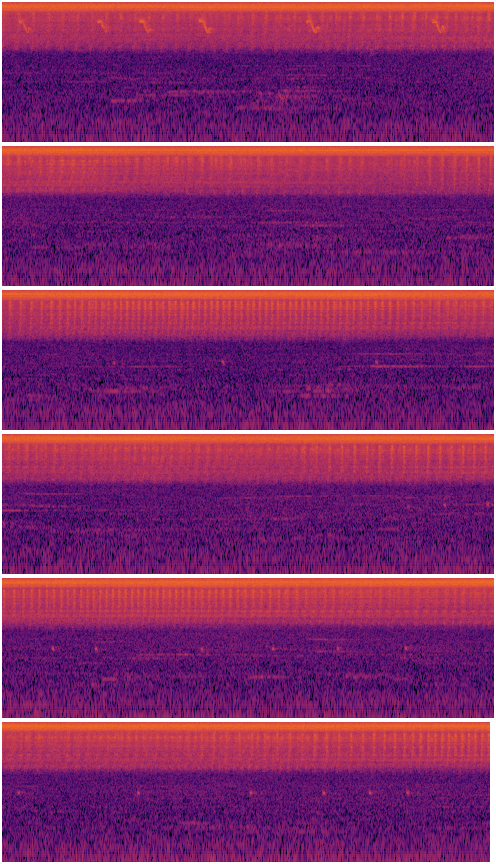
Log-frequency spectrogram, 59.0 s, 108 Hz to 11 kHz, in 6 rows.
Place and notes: Ln., Sec., Yimin Rd., Xinpu Township - Near the tunnel
Near the tunnel, birds call, Cicadas sound, High speed railway, The train passes through, Zoom H6 XY
Hsinchu County, Taiwan, August 2017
